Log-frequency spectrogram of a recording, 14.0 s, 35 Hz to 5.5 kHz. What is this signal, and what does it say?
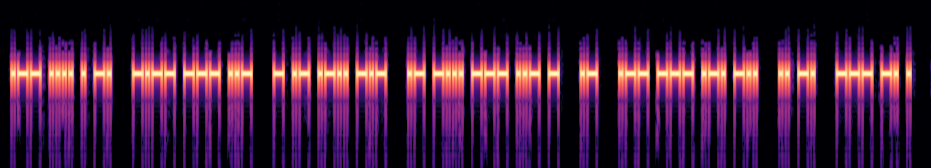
Morse code, heard as a keyed tone, about 25 wpm, 600 Hz. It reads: WHEN YOU TALK ABOUT A WORD IN ONE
